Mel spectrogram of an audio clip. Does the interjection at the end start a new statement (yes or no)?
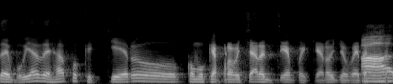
yes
